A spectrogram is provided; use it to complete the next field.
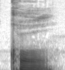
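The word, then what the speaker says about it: כל: would be call but this is one word that's always pronounced call as coincided and halala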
